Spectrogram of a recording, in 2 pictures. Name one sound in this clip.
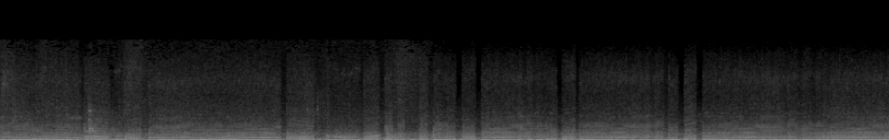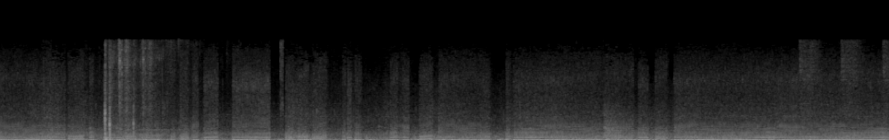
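A racing car engine roars steadily, its pitch shifting with gear changes.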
